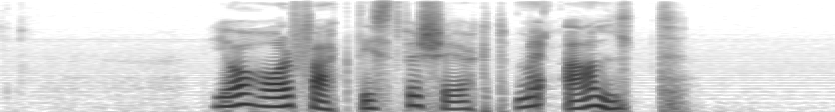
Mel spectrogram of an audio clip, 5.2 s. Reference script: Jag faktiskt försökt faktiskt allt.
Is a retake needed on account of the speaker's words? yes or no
yes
